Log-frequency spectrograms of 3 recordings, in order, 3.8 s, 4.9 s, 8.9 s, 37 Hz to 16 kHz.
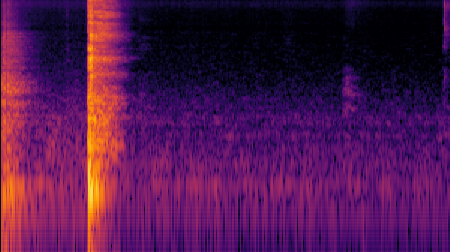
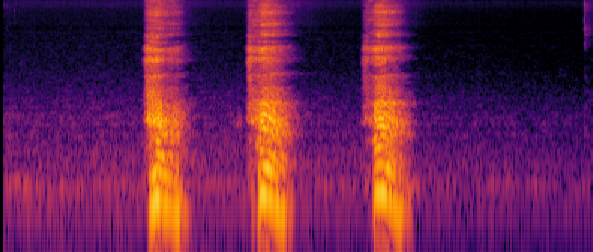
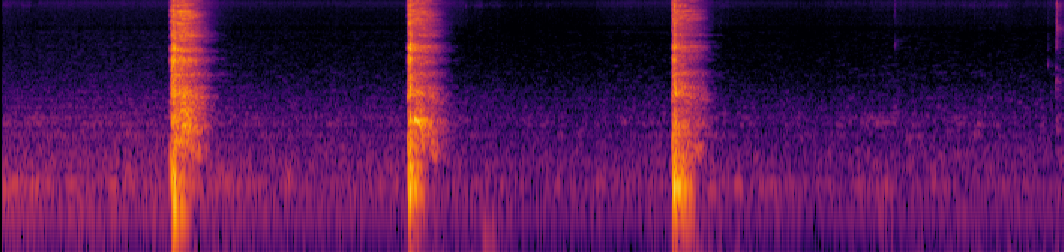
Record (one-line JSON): {"cough_length": "3.8 s", "cough_amplitude": 32768, "cough_signal_mean_std_ratio": 0.18, "exhalation_length": "4.9 s", "exhalation_amplitude": 19986, "exhalation_signal_mean_std_ratio": 0.34, "three_cough_length": "8.9 s", "three_cough_amplitude": 32768, "three_cough_signal_mean_std_ratio": 0.2, "survey_phase": "beta (2021-08-13 to 2022-03-07)", "age": "65+", "gender": "Male", "wearing_mask": "No", "symptom_none": true, "smoker_status": "Ex-smoker", "respiratory_condition_asthma": false, "respiratory_condition_other": false, "recruitment_source": "REACT", "submission_delay": "2 days", "covid_test_result": "Negative", "covid_test_method": "RT-qPCR"}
